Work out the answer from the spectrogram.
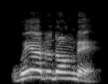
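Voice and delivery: Jamaican lilt, falling at the end; demonstrating Jamaican speech to a dialect panel, lilting Jamaican; Jamaican intonation. Shown as a demonstration. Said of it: "That's what we say".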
